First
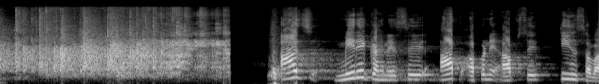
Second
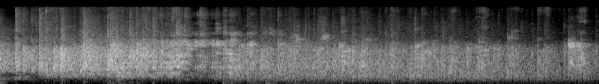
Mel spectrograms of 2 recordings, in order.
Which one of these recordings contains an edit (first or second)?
first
